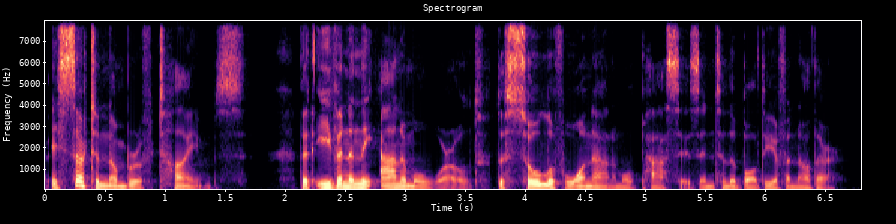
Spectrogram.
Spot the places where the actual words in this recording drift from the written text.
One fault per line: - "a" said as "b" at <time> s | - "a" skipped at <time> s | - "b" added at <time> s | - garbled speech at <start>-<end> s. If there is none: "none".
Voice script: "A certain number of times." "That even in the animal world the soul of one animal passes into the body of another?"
none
